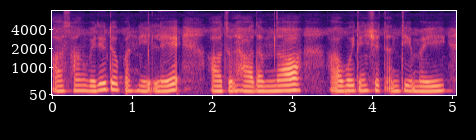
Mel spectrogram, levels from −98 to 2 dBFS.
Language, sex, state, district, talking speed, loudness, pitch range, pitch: Mizo, female, Mizoram, Aizawl, 190 wpm, -18 LUFS, 175-195 Hz, 185 Hz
